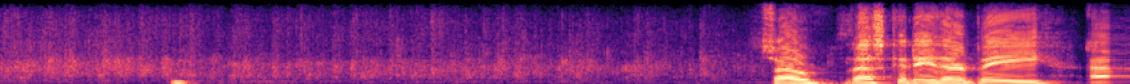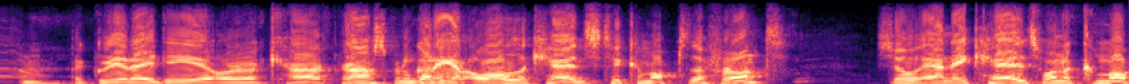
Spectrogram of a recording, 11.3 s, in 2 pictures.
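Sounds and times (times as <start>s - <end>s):
audience applause: 0.0s - 3.8s
speech: 0.8s - 1.2s, 3.8s - 11.2s.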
